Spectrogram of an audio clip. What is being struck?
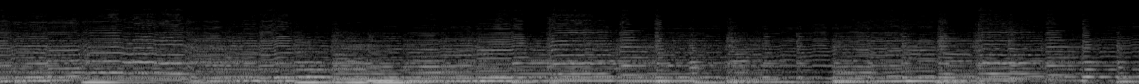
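Nothing is struck.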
